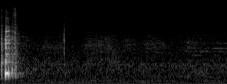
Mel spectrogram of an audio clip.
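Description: A brief knock of a weather radio being handled at the very start, then quiet room tone with one faint click about two-thirds of a second in.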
